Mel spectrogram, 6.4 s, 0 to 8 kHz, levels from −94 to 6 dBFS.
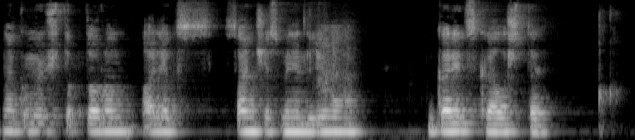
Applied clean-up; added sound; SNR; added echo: neural mask model DeepFilterNet 3.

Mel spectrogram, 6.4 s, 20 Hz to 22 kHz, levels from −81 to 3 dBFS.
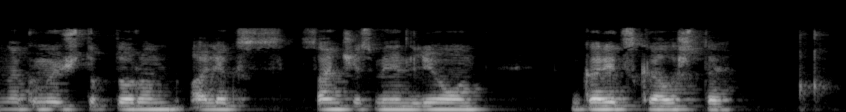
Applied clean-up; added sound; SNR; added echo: none; none; none; none.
